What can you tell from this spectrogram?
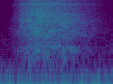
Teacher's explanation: front of your throat when you make the letter F sound you should not feel a vibration when you make the sound because you do not use your voice box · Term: continuous sound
